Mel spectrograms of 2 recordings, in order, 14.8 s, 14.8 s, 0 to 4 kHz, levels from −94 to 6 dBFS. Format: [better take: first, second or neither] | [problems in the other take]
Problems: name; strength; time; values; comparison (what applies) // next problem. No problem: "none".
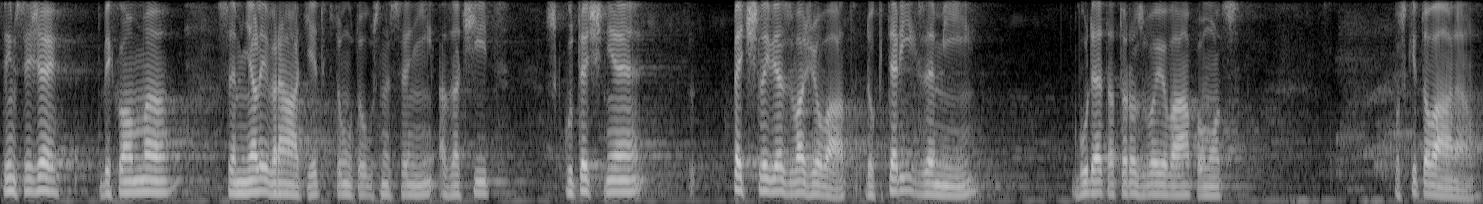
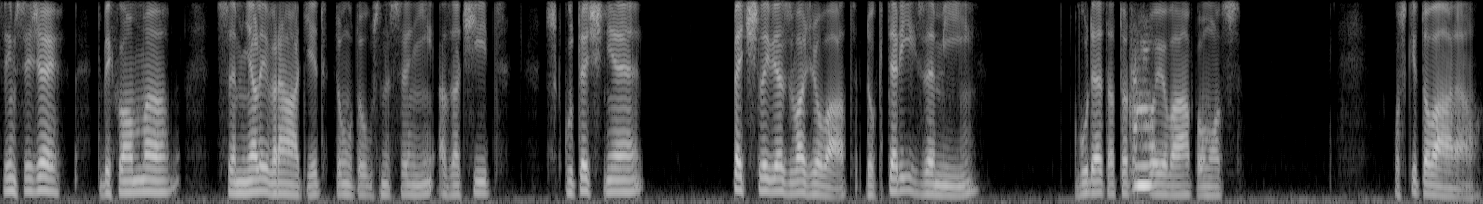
first | noise reduction (neural diffusion model UNIVERSE++)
